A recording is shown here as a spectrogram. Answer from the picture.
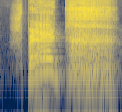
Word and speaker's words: Speck: Im Hochdeutschen wird er Speck ausgesprochen. Das heißt Speck!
